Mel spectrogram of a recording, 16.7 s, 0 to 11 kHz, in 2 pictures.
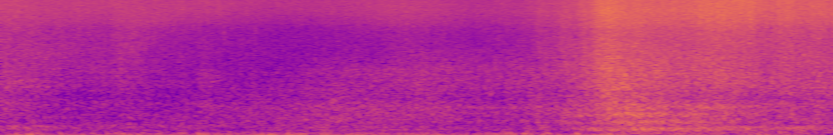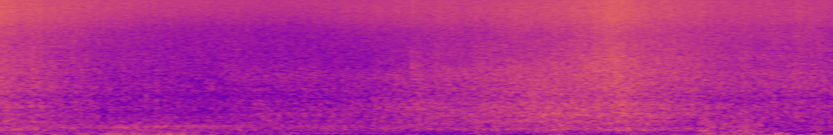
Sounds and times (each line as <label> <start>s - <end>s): sea 0.0s - 16.6s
